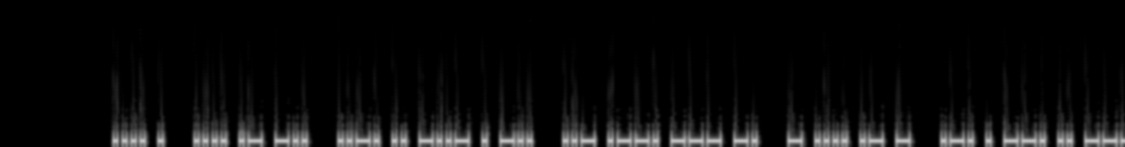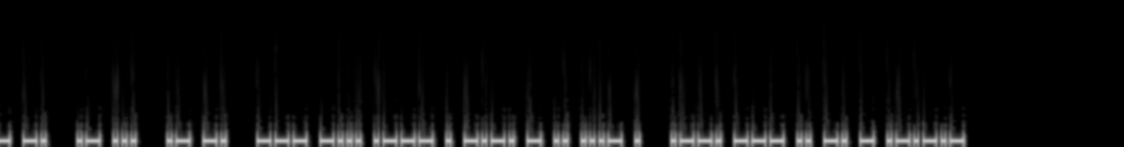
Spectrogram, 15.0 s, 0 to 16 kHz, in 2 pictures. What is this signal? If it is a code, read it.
Morse code, heard as a keyed tone, about 40 wpm, 700 Hz. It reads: HE HAD FIXED UPON THAT REGION AS AN OBJECTIVE POINT.
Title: Sentences from Top 1500 Words 40wpm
